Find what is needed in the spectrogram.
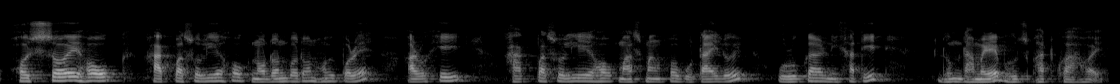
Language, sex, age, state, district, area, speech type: Assamese, male, 45-60, Assam, Biswanath, rural, spontaneous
